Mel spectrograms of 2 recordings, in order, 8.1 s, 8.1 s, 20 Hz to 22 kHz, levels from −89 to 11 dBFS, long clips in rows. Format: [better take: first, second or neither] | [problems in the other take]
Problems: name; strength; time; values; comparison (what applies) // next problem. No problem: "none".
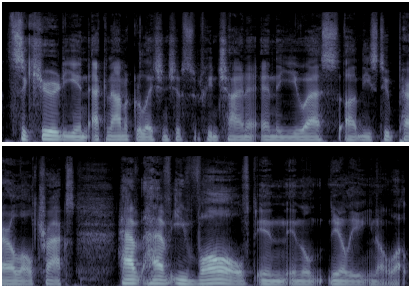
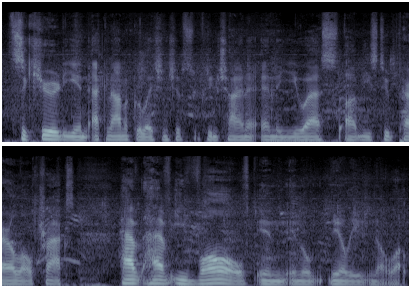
first | hiss; noticeable; throughout; 15 dB below the speech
